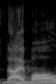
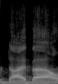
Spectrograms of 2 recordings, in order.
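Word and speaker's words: DIBAL: aluminum hydride known as die ball or Die Val depending on your pronunciation okay i pronounced it by ball but whatever tomato tomahto okay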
